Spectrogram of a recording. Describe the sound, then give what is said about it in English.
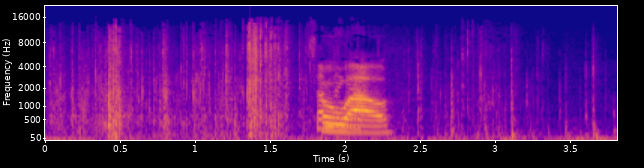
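Crinkly Kettle Brand potato chip bags being torn open at the same time, with sharp, scattered bursts of rustling plastic throughout and a short vocal exclamation in the middle. “How you open these bags.”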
